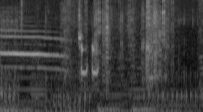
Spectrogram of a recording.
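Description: A cat in the video game Minecraft gives a short meow, close and clear over a low background hum, ending in a sudden sharp burst of noise.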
